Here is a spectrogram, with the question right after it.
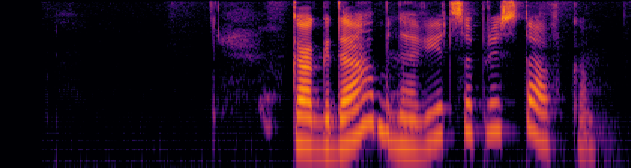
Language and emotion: Russian, neutral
